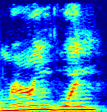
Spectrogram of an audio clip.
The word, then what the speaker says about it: Maringouin: I'm actually from a little town west of Baton Rouge called Maringouin, Louisiana. I'm going to spell it because as we move on along in our conversation, you're going to want to know about Maringouin.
